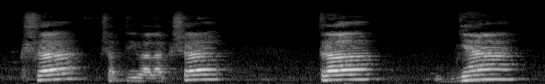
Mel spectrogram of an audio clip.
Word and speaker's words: क्ष: इसका सही उच्चारण है क्ष, क्षत्रिय, वृक्ष, कक्षा। तो इसमें क और श मूर्धन्य श की ध्वनि आनी चाहिए, यही इसका शुद्ध उच्चारण है।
